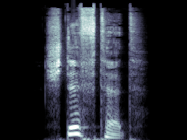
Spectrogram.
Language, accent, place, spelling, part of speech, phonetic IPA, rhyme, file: German, Germany, Berlin, stiftet, verb, [ˈʃtɪftət], -ɪftət, De-stiftet.ogg
- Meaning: inflection of stiften: 1. third-person singular present 2. second-person plural present 3. second-person plural subjunctive I 4. plural imperative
